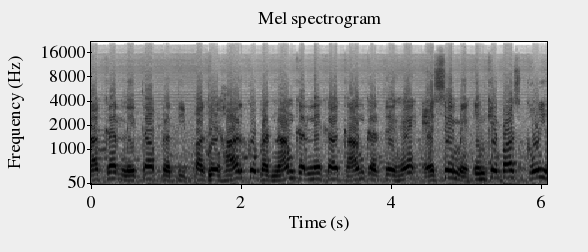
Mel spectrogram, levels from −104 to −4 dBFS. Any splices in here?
yes; 2 cuts; at 1.5 s, 5.1 s

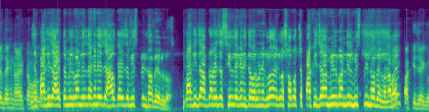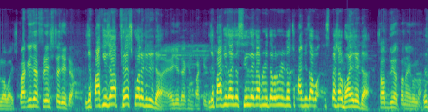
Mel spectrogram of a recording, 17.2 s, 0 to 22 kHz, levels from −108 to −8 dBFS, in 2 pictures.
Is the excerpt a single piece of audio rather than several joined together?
no; 3 cuts; at 3.7 s, 8.8 s, 16.1 s

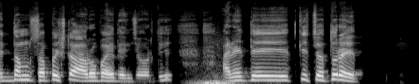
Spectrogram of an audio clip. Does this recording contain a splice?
yes; 1 cut; at 1.9 s

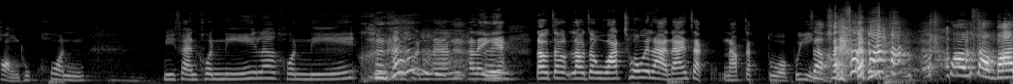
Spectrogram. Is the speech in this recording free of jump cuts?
yes; 0 cuts

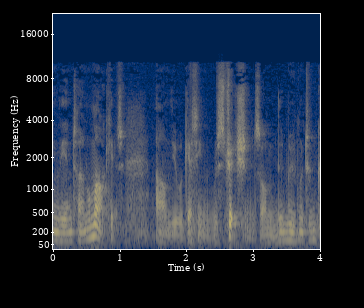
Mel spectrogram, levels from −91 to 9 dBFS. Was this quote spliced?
no; 0 cuts

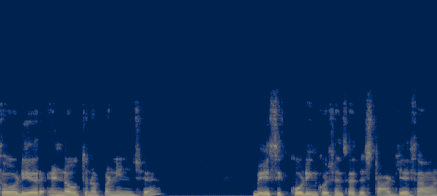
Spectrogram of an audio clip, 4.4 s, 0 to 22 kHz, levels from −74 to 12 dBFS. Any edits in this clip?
no; 0 cuts

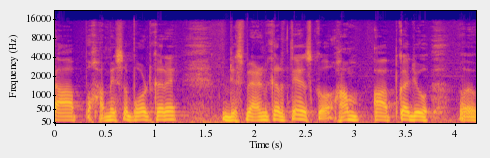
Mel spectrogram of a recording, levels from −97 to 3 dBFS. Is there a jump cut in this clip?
no; 0 cuts

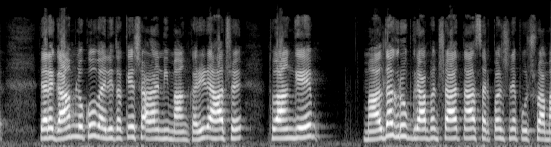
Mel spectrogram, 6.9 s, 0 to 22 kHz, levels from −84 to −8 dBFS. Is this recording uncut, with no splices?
yes; 0 cuts

